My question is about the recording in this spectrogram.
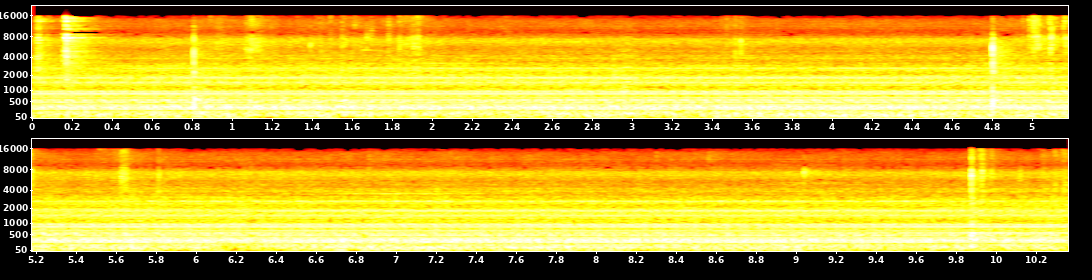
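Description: A steady machine hum made of several fixed tones, with a few faint clicks spread through it.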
